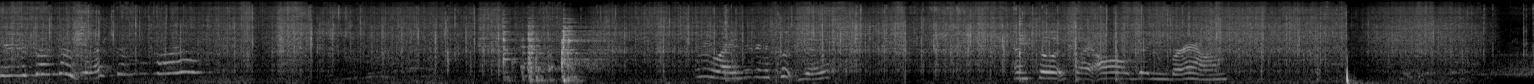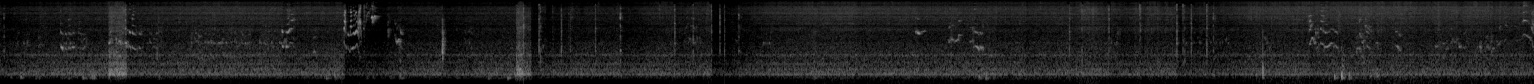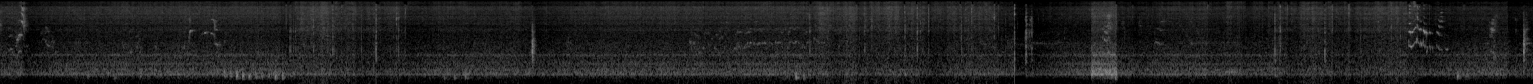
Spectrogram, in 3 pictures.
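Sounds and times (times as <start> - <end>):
oil popping and crackling: 0.0 - 15.4, 31.8 - 36.2, 37.5 - 41.9, 43.2 - 46.0
vegetables sizzling in oil: 0.0 - 46.0.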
